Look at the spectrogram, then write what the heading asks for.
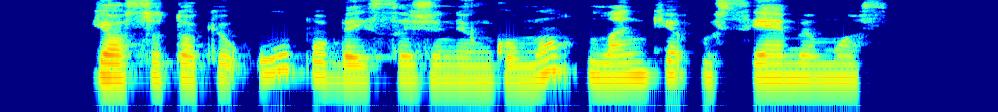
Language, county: Lithuanian, Panevėžys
